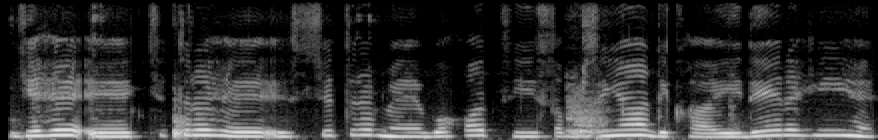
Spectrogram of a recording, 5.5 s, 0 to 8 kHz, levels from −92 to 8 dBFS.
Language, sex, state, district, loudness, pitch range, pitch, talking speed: Hindi, female, Madhya Pradesh, Bhopal, -14 LUFS, 225-290 Hz, 250 Hz, 155 wpm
